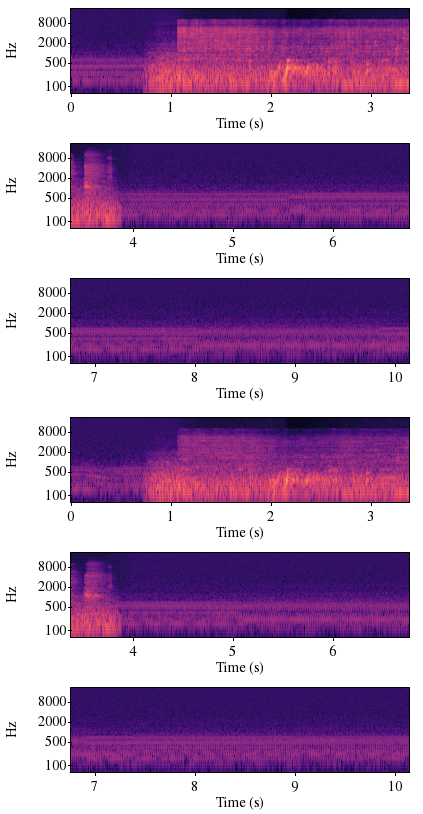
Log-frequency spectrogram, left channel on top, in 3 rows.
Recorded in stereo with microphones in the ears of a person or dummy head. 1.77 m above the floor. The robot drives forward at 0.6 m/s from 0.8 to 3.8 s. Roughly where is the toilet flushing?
Left.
